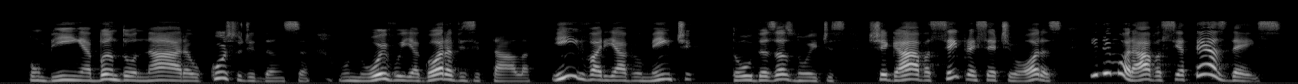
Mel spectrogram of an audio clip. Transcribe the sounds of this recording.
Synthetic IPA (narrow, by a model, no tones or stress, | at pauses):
põbĩɲɐabɐ̃nd̪onaɾɐʊkuɾsʊd͡ʒɪd̪ɐ̃sɐ | ʊnojvʊiɐaɡɔɾɐvizit̪alɐ | ĩvaɾiavewmẽnt͡ʃɪ | t̪od̪ɐzɐznojt͡ʃɪs | ʃeɡavɐsẽmpɾɪasɛt͡ʃɪɔɾɐs | ɪd̪emoɾavɐsɪat̪ɛɐzd̪ɛjs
